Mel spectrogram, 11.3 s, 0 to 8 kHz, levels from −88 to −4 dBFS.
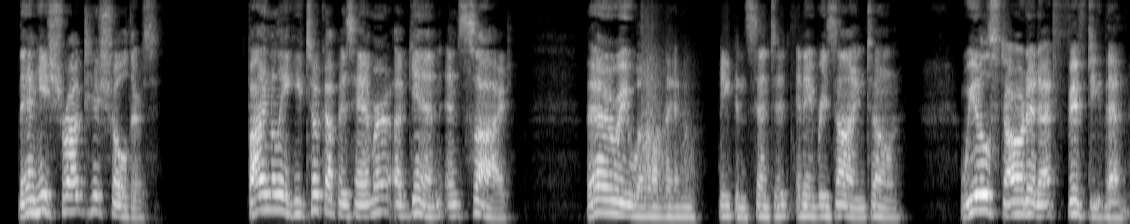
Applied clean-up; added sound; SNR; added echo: neural mask model DeepFilterNet 3.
